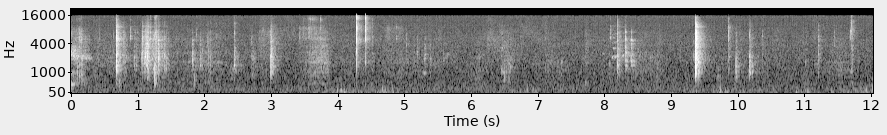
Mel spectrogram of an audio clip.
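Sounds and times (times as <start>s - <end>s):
folding metal cart clicks and rattles: 0.6s - 2.6s.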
